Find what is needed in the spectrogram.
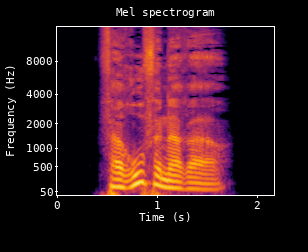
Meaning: inflection of verrufen: 1. strong/mixed nominative masculine singular comparative degree 2. strong genitive/dative feminine singular comparative degree 3. strong genitive plural comparative degree
- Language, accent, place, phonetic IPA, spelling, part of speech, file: German, Germany, Berlin, [fɛɐ̯ˈʁuːfənəʁɐ], verrufenerer, adjective, De-verrufenerer.ogg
